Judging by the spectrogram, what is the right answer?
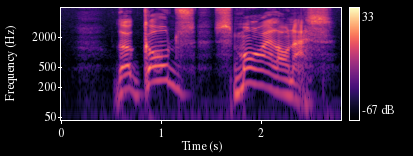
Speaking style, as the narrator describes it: he bellowed

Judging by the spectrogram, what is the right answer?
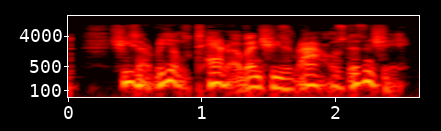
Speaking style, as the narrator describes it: Two Flower whispered

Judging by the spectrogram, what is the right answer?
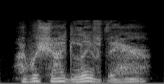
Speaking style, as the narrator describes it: said wistfully

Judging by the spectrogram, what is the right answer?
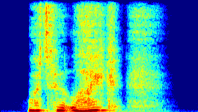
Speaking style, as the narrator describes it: gasped

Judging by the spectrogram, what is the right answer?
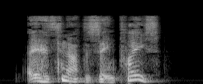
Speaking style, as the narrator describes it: Stanley said hoarsely

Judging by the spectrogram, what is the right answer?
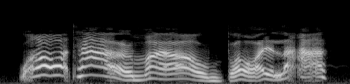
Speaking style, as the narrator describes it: she screeched above the din

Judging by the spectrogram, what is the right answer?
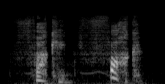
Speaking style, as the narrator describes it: whispered

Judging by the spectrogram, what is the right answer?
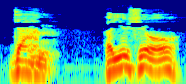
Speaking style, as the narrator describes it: There were other groans

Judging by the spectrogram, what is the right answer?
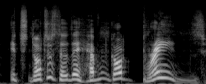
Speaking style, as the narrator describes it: she continued irritably

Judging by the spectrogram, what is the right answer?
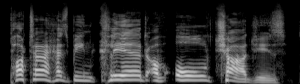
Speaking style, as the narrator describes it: said McGonagall even more loudly

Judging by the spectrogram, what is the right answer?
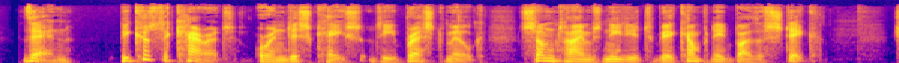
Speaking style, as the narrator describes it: she added sternly

